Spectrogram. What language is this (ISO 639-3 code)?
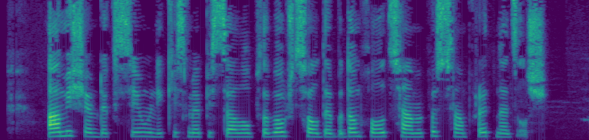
kat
